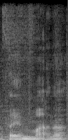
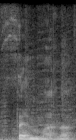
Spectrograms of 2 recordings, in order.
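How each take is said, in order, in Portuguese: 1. A primeira consoante soa suavizada, quase aspirada. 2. A primeira consoante soa suavizada, quase aspirada.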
